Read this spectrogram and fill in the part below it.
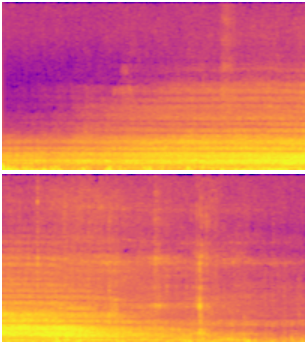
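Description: A car approaches on the road and roars past close by, then fades away.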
